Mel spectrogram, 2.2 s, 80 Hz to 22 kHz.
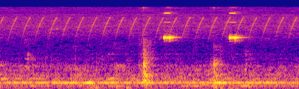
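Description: Two short high beeps from the Siglent SDS1104X-E oscilloscope's key beeper, about half a second apart, as its cursor controls are worked; otherwise near silence with a faint steady hum.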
